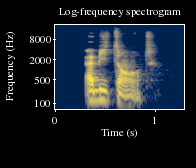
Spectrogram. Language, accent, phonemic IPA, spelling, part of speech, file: French, France, /a.bi.tɑ̃t/, habitantes, noun, LL-Q150 (fra)-habitantes.wav
- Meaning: plural of habitante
